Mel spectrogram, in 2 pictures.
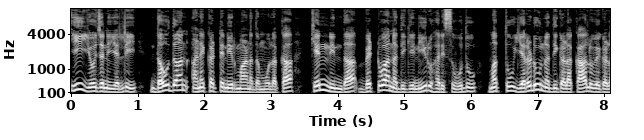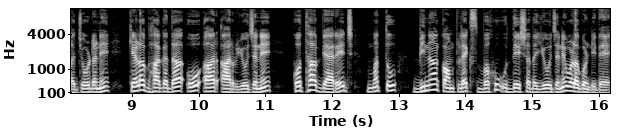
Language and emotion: Kannada, neutral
